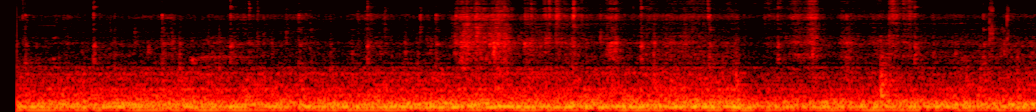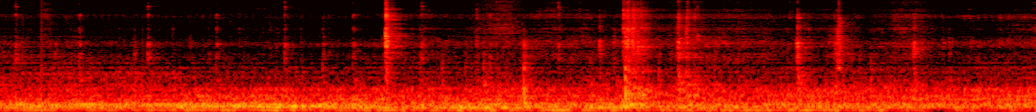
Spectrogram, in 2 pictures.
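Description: Steady low road and engine rumble inside the cabin of a moving vehicle, with a couple of short clicks about seven and eight seconds in.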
